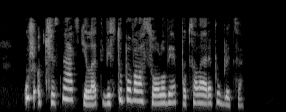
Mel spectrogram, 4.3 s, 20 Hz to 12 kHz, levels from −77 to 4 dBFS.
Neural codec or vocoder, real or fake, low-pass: none; real; 7.2 kHz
